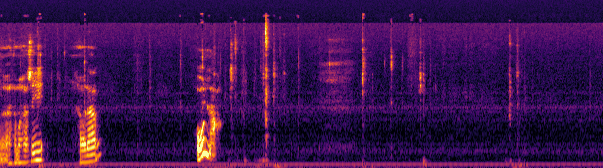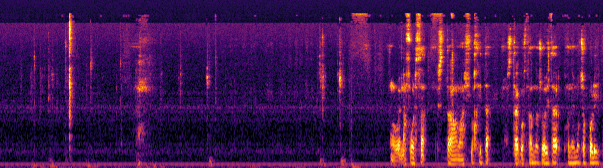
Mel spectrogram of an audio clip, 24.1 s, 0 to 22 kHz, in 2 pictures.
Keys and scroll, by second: 0.5-1.6 typing, 4.6 super+z, 5.0 super+z, 5.4 s, 10.3 4, 12.4-13.1 typing, 13.2 super+z, 14.5-15.5 typing.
